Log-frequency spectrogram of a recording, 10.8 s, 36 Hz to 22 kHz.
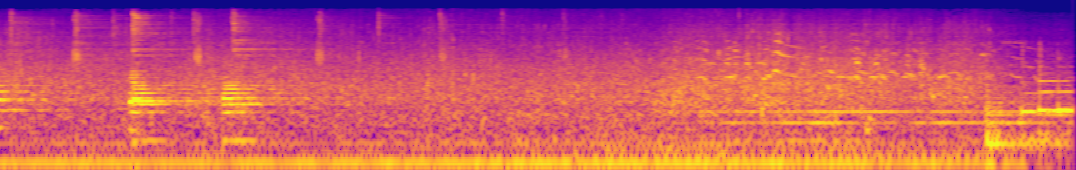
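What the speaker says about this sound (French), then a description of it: "Les jeunes mouettes, elles, se moquent de la marée. Elles réclament à manger 24 heures sur 24." Young gulls call repeatedly while begging for food, their short honking cries clustered at the start and end over a steady rain-like hiss.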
